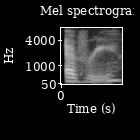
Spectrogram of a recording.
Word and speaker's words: every: And then every, the second E is silent.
